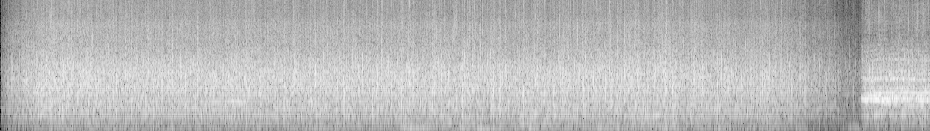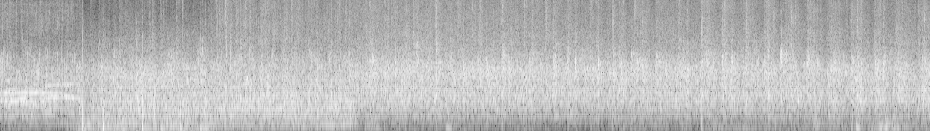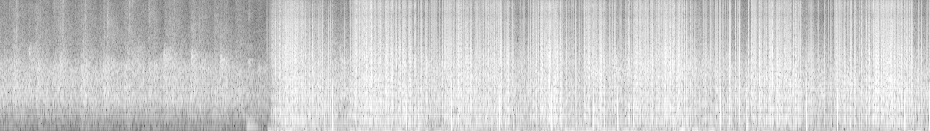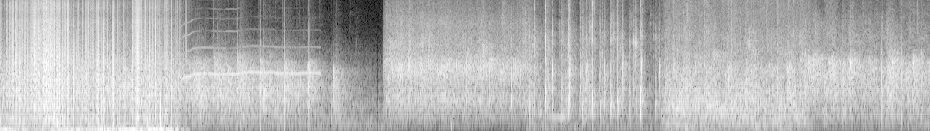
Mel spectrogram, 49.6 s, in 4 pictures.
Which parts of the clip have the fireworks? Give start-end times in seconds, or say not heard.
28.4-39.7.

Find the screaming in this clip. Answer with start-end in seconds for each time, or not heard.
39.5-41.5.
